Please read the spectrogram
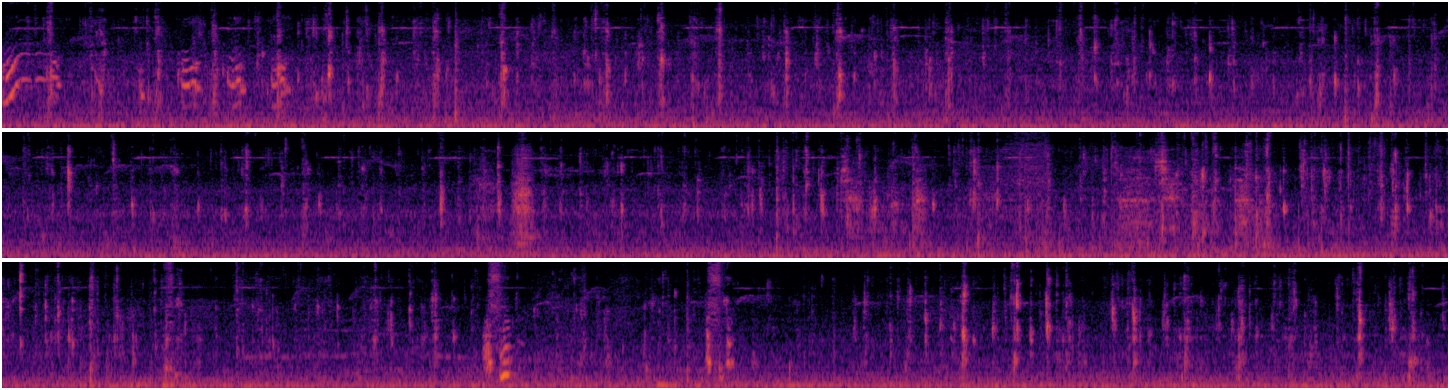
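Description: Newborn Jindo puppies nursing: soft grunts and a faint squeal, with small suckling smacks and clicks scattered throughout.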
